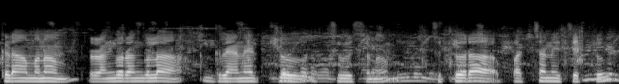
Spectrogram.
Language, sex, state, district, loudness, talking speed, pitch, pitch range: Telugu, male, Andhra Pradesh, Sri Satya Sai, -16 LUFS, 75 wpm, 145 Hz, 140-150 Hz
